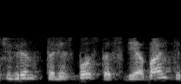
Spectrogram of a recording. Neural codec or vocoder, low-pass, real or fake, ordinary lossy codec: vocoder, 44.1 kHz, 80 mel bands, Vocos; 3.6 kHz; fake; MP3, 16 kbps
